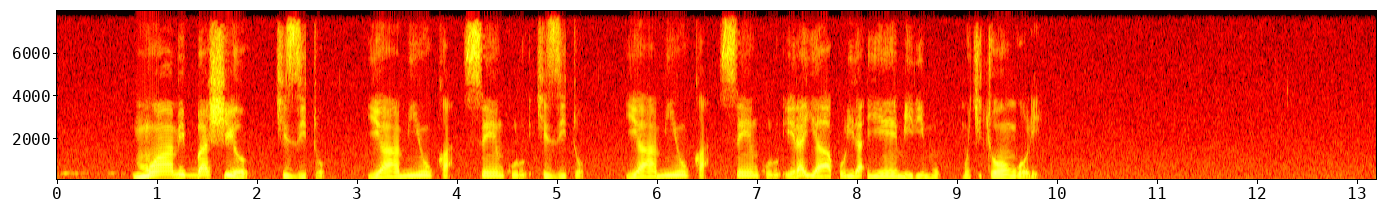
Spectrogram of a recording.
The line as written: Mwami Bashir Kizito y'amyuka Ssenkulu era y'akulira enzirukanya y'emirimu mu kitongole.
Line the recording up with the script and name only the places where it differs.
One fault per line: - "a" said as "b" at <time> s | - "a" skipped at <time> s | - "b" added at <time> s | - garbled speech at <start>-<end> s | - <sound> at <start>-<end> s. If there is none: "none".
- "Kizito y'amyuka Ssenkulu" added at 4.8 s
- "enzirukanya" skipped at 8.1 s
